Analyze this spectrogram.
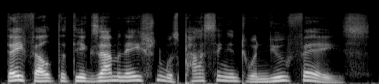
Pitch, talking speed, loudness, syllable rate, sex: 155 Hz, 175 wpm, -18 LUFS, 5.0 syllables/s, male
